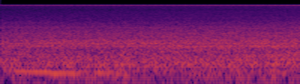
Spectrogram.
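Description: A pause in speech: the steady hiss of room tone picked up by a lecture microphone, with faint low bumps about one and a half seconds in.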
